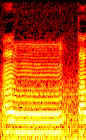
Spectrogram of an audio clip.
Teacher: এখানে নুনে সাকিনের পরে ইকফার হরফ তা আসছে, জন্য এখানে গুণনা করে পড়তে হবে।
